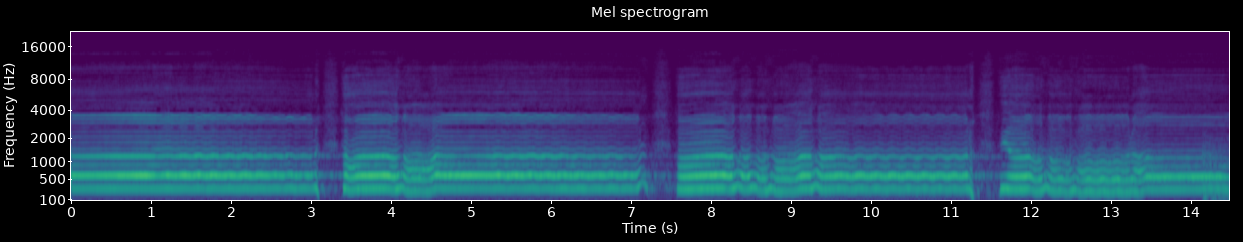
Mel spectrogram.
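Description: A male singer's wordless melismatic vocal on "aa" in the Azerbaijani mugham style: long held notes alternating with rapid trilled ornaments, broken by three short pauses for breath.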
